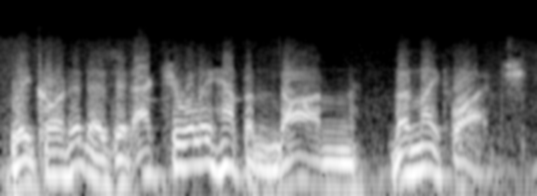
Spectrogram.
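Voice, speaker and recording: A man announcing formally and emphatically in a measured old-time radio style. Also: fairly low pitch, very animated, a little mellow. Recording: muffled, faintly noisy vintage radio broadcast.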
